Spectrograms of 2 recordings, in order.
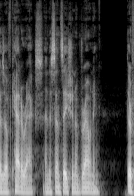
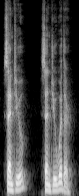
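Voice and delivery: loud, higher sharp demand; 6 semitones higher, 6 dB louder than usual. A narrator's reading. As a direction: pounce on the answer. Interrogator pressing hard.

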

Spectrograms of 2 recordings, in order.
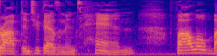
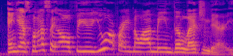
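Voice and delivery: fast, higher, building hype; hyped up; 10 semitones higher, much faster than usual. Real, not acted. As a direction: hype up the legend. Hyping [name] intro.

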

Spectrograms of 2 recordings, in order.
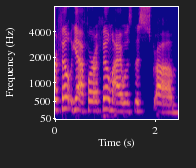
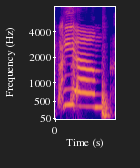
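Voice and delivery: laughing; 9 semitones higher, 3 dB louder, much slower than usual. Real, not acted. Laughing while groping for a name.

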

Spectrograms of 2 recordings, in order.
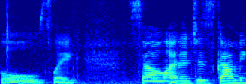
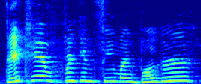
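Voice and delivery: annoyed; 9 semitones higher, 4 dB louder than usual. Real, not acted. Wife annoyed at husband on camera.

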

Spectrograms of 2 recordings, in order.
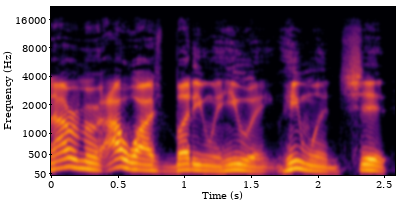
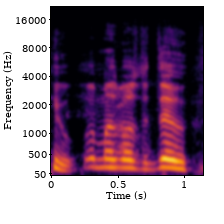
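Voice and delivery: quoting him while laughing; can't hold the laugh back mid-quote; laughing through a quote; 5 semitones higher than usual. Retold or imitated. Retelling the overwhelmed worker.

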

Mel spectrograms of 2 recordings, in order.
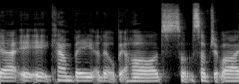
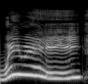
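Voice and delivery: "wee wee" sung up high and playful; childish wee wee; 12 semitones higher than usual. Retold or imitated. Mother imitating her son's favourite French word, high and playful. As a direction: chirp "wee wee" up high like a giggling boy. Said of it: "by going".

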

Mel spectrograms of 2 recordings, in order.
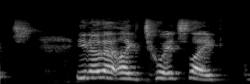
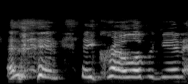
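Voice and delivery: ordinary talk

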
